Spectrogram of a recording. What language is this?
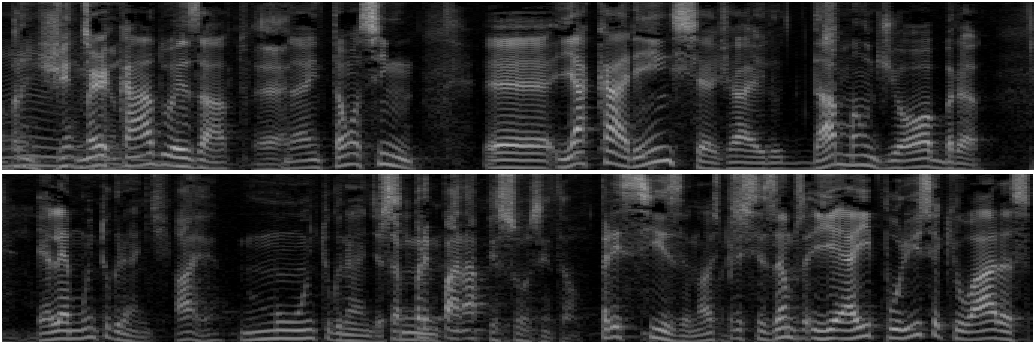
Portuguese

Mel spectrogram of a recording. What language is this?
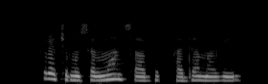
Pashto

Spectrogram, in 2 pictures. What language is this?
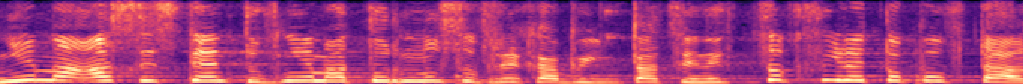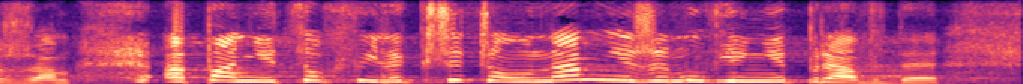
Polish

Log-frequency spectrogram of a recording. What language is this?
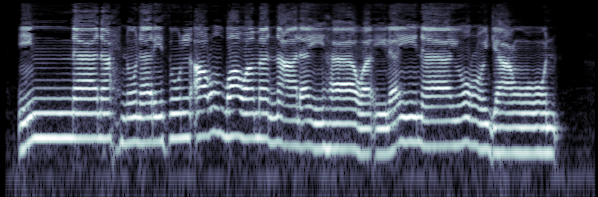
Arabic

